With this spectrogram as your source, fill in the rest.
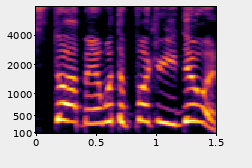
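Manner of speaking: put-on shrill, very high-pitched yell. Retelling heading toward the back rooms of a place, imitating Corey yelling. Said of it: "Corey starts yelling at me".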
